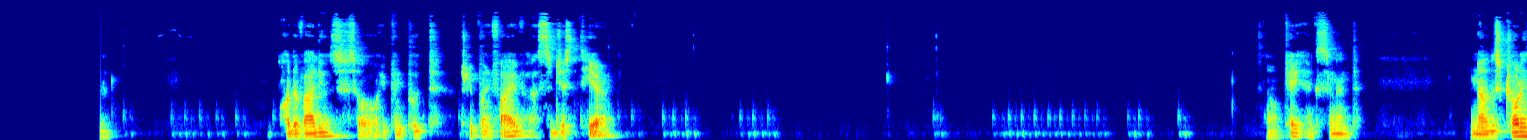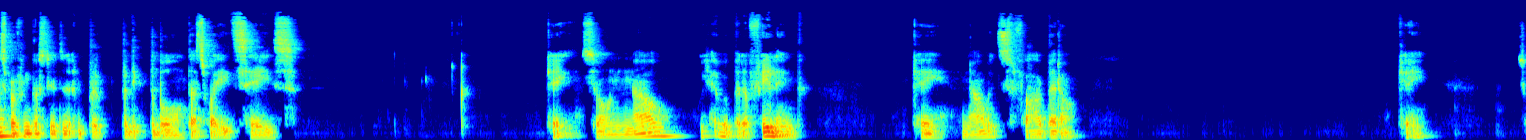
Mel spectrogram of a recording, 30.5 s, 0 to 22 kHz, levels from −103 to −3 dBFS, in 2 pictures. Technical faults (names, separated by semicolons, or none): cut-off start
